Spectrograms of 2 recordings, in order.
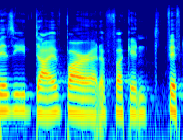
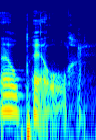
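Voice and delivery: deeper, put-on Russian accent voice; 7 dB quieter than usual. Trying out a russian accent after an australian one, deeper put-on russian voice. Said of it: "I just said it kind of in a deeper voice".

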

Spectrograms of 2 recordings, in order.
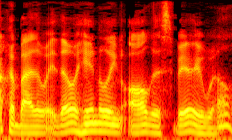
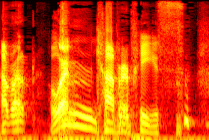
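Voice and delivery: very loud, put-on pirate voice; 4 semitones higher, 9 dB louder than usual. Retelling a character bargaining with a pirate, in a piratey voice. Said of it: "he like puts on a piratey voice".

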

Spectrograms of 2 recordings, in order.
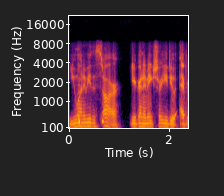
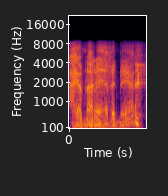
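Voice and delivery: weird, odd put-on old man voice. Retelling how a possessed person spoke, in Bill's weird old-man voice. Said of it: "She gets this weird voice".

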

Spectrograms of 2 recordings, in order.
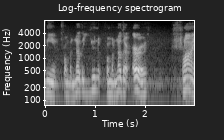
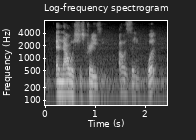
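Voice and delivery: ordinary talk, nothing marked

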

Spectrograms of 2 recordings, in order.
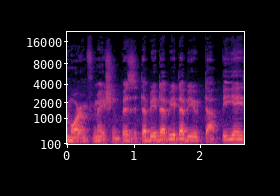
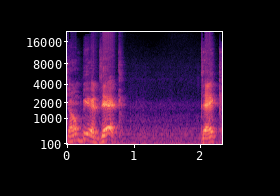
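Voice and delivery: very loud, drawn-out put-on voice, high and slow; 9 semitones higher, 10 dB louder than usual. Joking with the others about a social contract: Kennedy voice. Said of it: "I'm stuck in Kennedy voice".

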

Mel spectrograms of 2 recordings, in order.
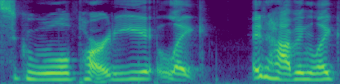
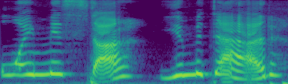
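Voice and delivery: silly put-on British accent, pitched up; 8 semitones higher than usual. Joking around for listeners, putting on a mocking british accent. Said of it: "make fun of people's silly accents".

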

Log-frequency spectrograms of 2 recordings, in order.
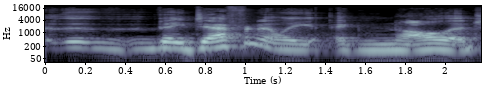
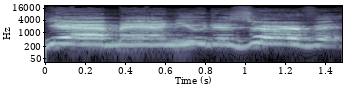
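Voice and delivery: very loud, very high-pitched excited cheer; 10 semitones higher, 10 dB louder than usual. Retelling a crowd shout heard in the movie: Adam Sandler's normal voice. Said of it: "with his normal voice".

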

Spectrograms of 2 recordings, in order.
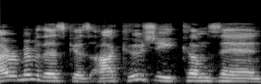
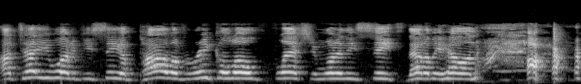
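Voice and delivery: mocking, needling ringside commentator voice, high pitch; 9 semitones higher than usual. Retelling a commentator's insult: imitating Jerry Lawler. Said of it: "and he goes".

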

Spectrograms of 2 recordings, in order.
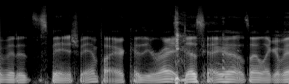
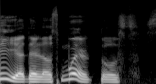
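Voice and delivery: loud Spanish narrator voice with vampire flavour; 7 dB louder than usual. Asked to say Day of the Dead in Spanish: Spanish vampire narrator voice. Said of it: "That's my Spanish vampire, a.k.a. the Spanish narrator".

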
